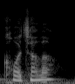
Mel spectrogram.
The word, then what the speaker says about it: Coachella: You know Coachella's been going on. – Yeah. – Am I saying it right? Coachella? – Coachella.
